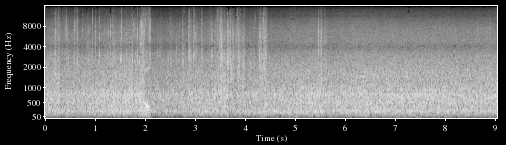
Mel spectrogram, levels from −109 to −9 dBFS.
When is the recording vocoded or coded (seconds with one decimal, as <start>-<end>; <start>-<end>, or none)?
5.3-6.6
